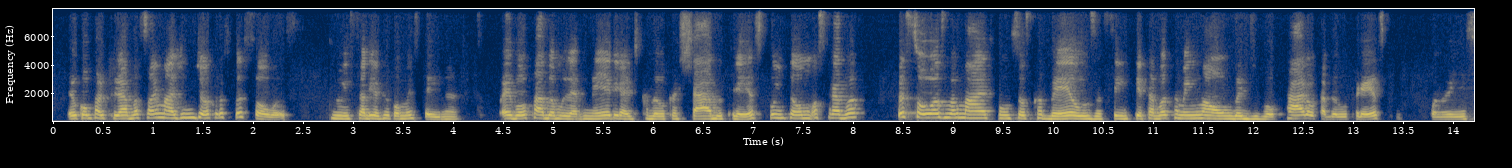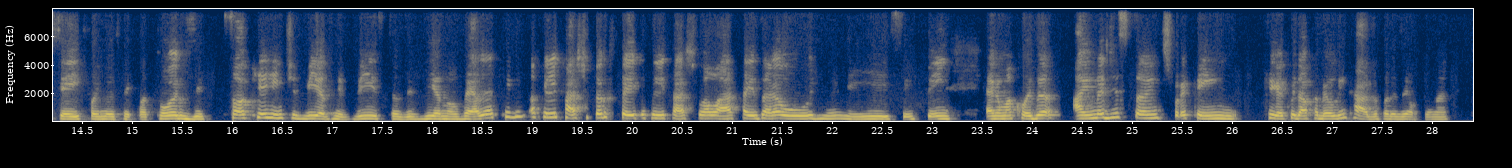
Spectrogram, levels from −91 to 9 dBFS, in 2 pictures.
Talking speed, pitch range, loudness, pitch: 175 wpm, 190-245 Hz, -13 LUFS, 215 Hz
